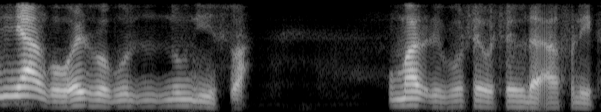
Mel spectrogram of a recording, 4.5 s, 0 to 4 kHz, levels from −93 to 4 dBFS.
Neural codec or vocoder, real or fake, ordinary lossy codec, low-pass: codec, 16 kHz in and 24 kHz out, 0.9 kbps, LongCat-Audio-Codec, four codebook decoder; fake; none; 3.6 kHz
